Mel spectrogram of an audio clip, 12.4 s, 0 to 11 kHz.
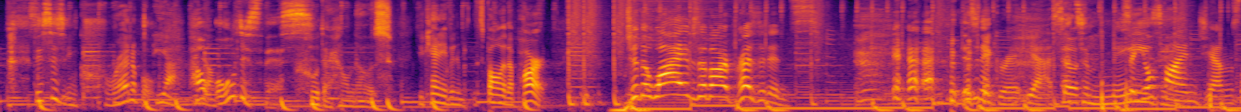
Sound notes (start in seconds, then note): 8.6 both chuckle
